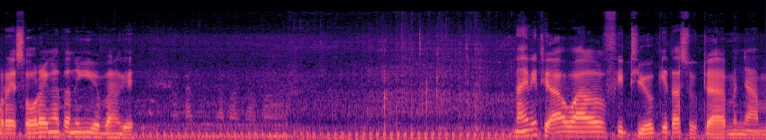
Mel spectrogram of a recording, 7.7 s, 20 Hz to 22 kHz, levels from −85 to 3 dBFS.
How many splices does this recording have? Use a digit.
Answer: 1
